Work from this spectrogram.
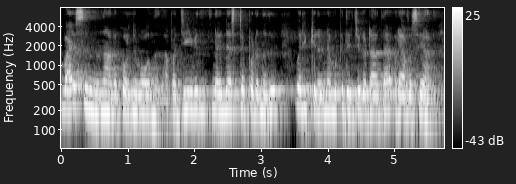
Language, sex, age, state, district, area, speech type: Malayalam, male, 30-45, Kerala, Kasaragod, rural, spontaneous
